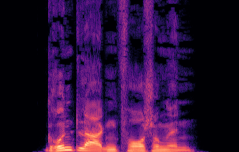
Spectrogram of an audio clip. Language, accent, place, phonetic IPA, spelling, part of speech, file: German, Germany, Berlin, [ˈɡʁʊntlaːɡn̩ˌfɔʁʃʊŋən], Grundlagenforschungen, noun, De-Grundlagenforschungen.ogg
- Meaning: plural of Grundlagenforschung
